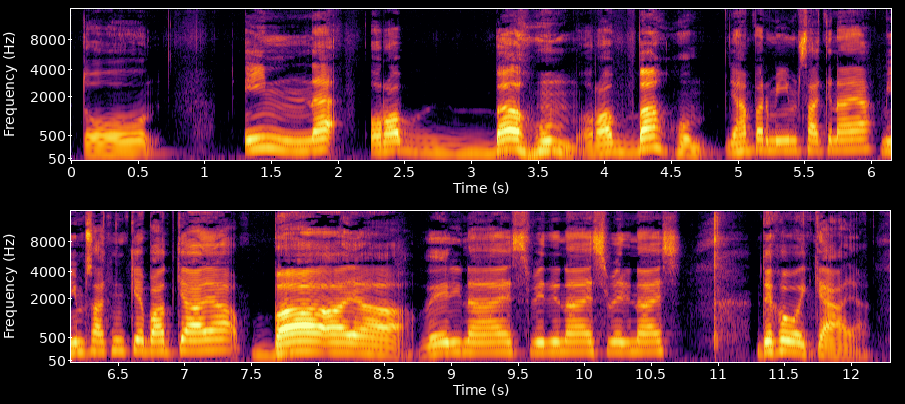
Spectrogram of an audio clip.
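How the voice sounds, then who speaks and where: A high-pitched man gives a Quran tajweed lesson on recitation rules. He asks questions and answers them himself, recites example words slowly and drawn out, and frequently praises with "mashallah."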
